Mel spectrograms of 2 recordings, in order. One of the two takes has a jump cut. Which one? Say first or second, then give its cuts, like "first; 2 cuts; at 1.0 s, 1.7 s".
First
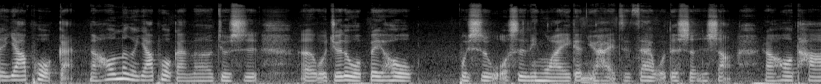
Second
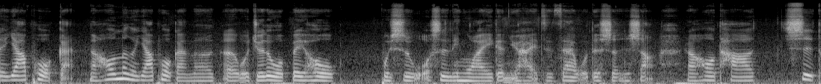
second; 1 cut; at 2.1 s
